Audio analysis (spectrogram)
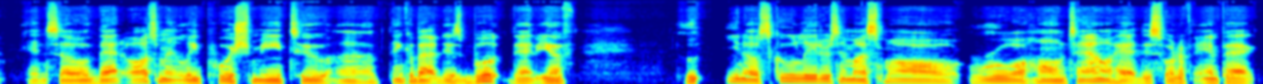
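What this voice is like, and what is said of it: Alabama Southern accent. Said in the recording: “somebody else from Alabama ... I've lost the accent. You still have yours.”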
